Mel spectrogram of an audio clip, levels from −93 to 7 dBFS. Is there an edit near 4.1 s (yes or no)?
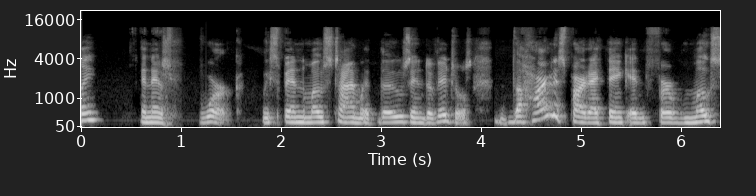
yes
